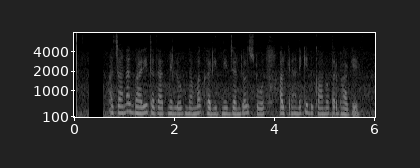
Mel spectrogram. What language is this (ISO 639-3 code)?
hin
